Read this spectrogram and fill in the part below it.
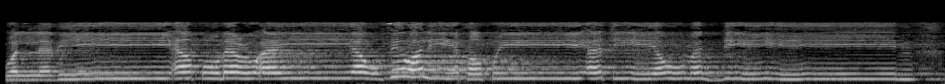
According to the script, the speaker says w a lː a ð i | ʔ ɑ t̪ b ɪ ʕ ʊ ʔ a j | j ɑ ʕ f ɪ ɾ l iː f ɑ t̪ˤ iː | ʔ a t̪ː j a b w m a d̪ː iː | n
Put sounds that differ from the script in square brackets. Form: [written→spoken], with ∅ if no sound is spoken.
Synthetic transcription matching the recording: w a lː a ð [i→iː] | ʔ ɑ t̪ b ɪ ʕ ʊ ʔ a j | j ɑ [ʕ→ɣ] f ɪ ɾ l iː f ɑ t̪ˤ iː | ʔ a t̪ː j a [b→∅] w m a d̪ː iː | n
